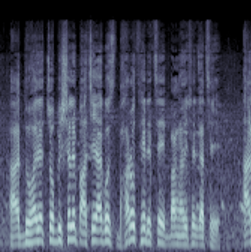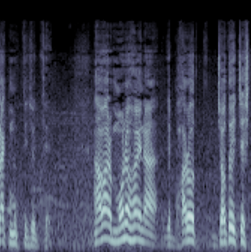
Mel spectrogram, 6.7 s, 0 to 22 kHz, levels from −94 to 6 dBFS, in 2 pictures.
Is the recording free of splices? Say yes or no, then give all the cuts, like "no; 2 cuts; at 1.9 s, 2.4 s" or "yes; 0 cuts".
yes; 0 cuts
